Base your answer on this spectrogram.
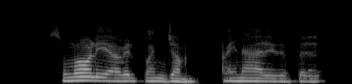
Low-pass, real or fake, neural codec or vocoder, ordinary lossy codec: none; fake; codec, 16 kHz, 1 kbps, X-Codec, HuBERT features, trained on balanced general audio; none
